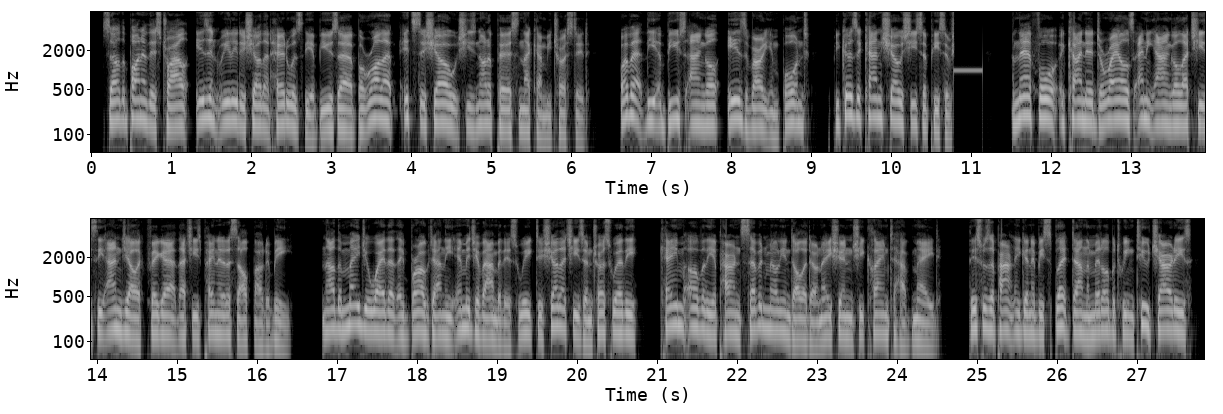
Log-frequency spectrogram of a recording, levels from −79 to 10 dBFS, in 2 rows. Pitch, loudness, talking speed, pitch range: 145 Hz, -21 LUFS, 235 wpm, 130-160 Hz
